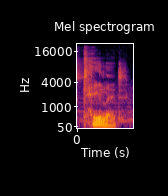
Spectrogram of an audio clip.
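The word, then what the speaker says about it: Caelid: are Maiden then there's kalid which sounded quite Welsh to me when I first came across this place I later discovered that K or Kai in how it's pronounced in Welsh means field and lid means inflammation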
